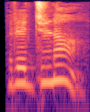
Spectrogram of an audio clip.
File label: "rajjana", Punjabi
